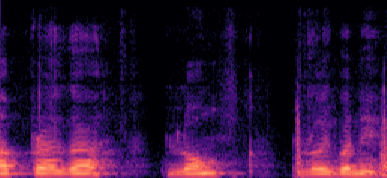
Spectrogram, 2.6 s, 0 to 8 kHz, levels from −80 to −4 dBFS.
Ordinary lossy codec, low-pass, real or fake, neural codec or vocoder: none; none; real; none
